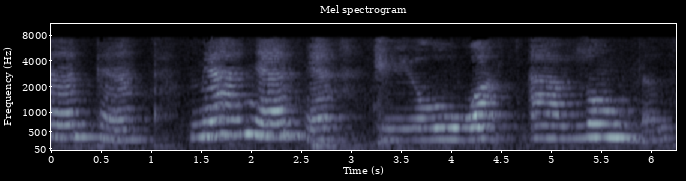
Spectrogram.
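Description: A young girl singing unaccompanied, in short held phrases with brief pauses between them.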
